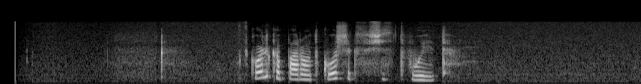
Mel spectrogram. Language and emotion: Russian, neutral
